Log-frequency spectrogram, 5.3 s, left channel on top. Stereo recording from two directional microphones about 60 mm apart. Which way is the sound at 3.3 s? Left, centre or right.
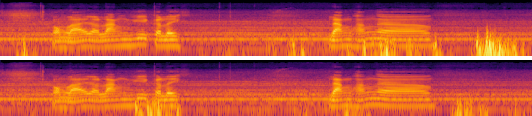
Centre.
